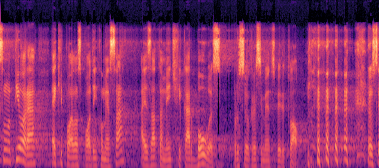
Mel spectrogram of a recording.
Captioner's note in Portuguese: risos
